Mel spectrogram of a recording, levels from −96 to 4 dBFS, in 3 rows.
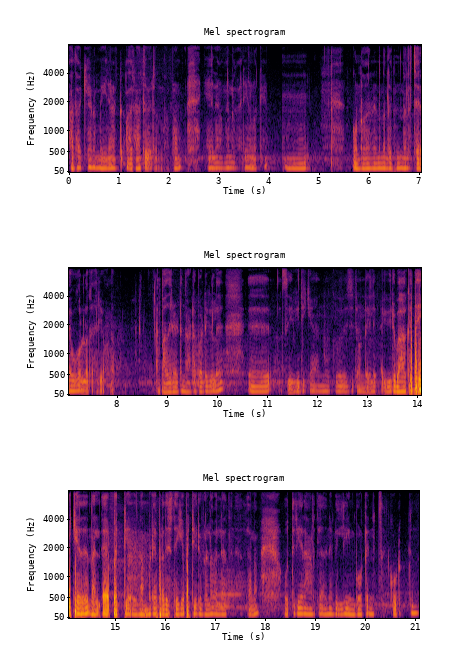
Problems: background sounds at intervals, low volume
